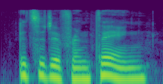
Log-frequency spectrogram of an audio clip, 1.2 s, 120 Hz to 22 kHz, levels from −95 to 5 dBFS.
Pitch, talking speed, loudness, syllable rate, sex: 180 Hz, 195 wpm, -17 LUFS, 6.7 syllables/s, female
